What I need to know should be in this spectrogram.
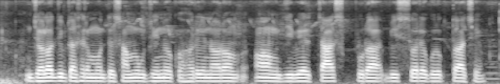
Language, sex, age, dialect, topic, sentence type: Bengali, male, 18-24, Western, agriculture, statement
